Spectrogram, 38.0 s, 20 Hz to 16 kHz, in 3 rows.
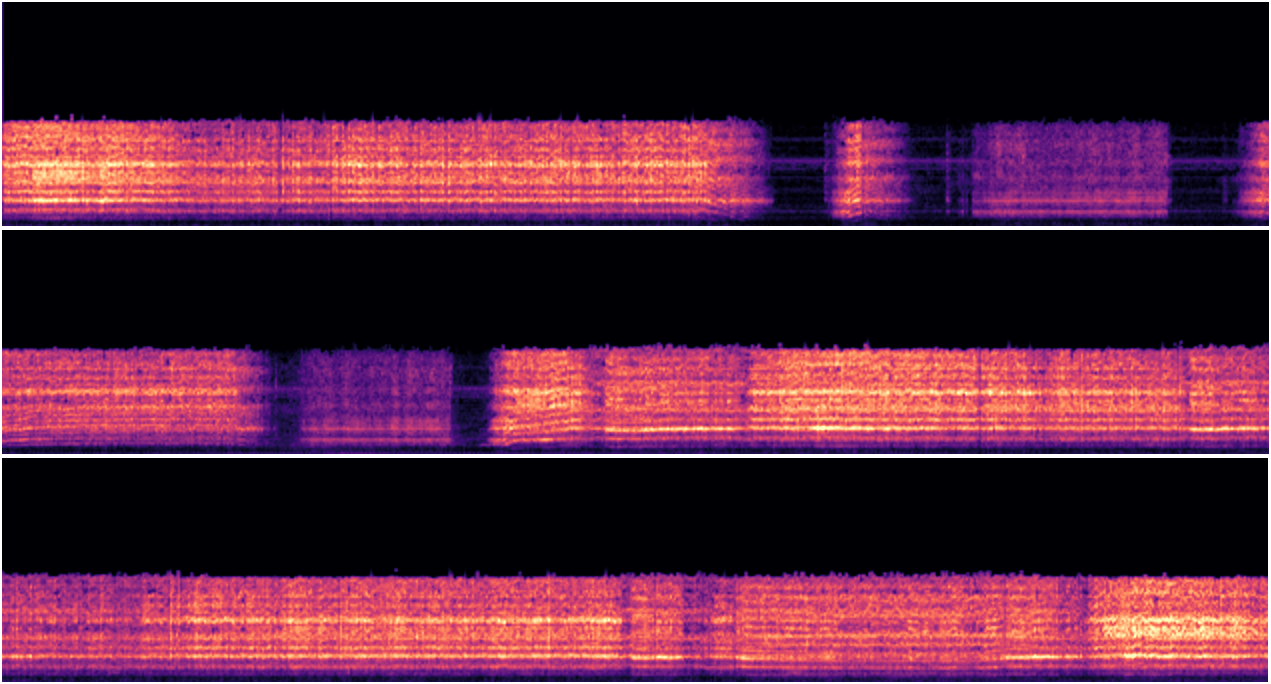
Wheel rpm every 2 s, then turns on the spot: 170, 170, 170, 100, 10, 20, 80, 70, 40, 160, 170, 170, 170, 170, 170, 170, 160, 160, 160.
10-12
